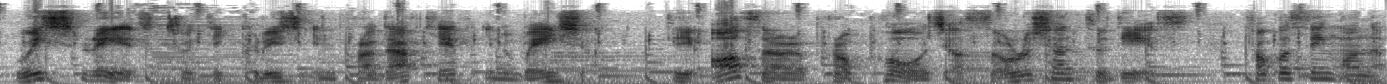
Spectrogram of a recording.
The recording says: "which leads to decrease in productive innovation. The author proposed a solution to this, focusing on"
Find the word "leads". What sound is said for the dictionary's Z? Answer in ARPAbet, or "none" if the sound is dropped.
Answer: none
